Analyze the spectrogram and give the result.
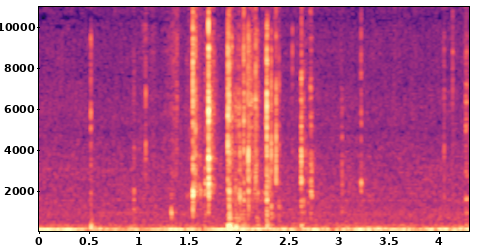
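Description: A utility blade scrapes and cuts small cubes from a solid rectangular orange and white striped soap bar held in the hand. Quick, irregular, crisp clicks and light scraping snaps ring bright and die away almost at once, over a steady low hum.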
